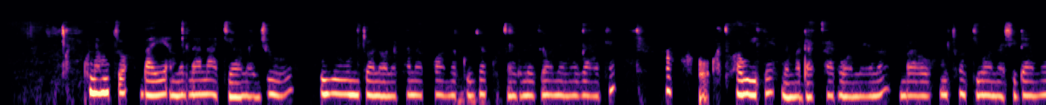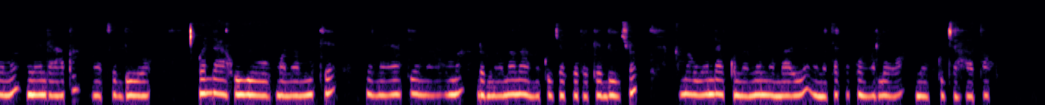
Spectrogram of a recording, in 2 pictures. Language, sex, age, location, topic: Swahili, female, 18-24, Nakuru, health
